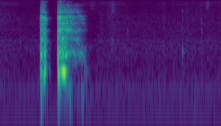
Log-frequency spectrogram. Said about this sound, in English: Sorry, I had to cough. I'm sure you didn't want to hear that.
